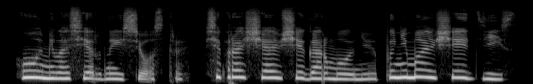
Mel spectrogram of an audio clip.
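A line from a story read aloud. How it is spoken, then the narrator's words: Sobbing. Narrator (Russian): всхлипнула Айла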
